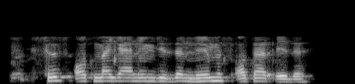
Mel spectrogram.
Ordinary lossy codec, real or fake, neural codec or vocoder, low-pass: Opus, 64 kbps; fake; codec, 16 kHz in and 24 kHz out, 2.2 kbps, FireRedTTS-2 codec; 3.6 kHz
